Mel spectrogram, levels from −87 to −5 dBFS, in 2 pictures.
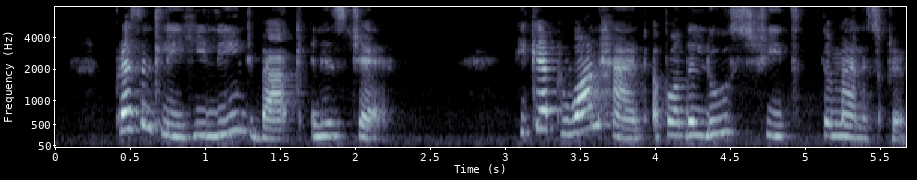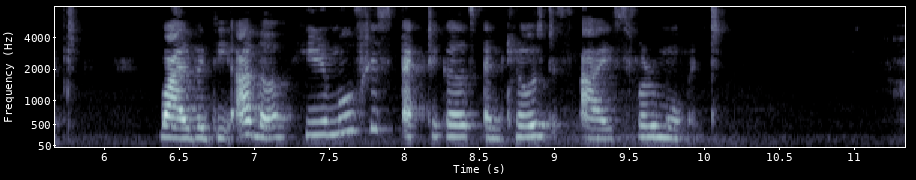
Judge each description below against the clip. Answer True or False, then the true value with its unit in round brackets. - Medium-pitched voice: False (250 Hz)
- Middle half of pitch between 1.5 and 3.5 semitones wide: False (4.9 semitones)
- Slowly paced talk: False (175 wpm)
